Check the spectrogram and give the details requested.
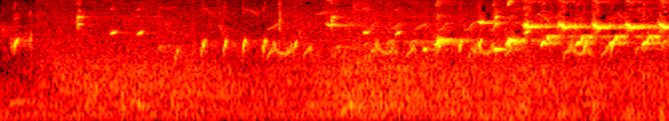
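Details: European goldfinch song offered as stimulation for other songbirds, among canaries and mules: a series of separate sharp chirps roughly every fifth of a second, building into a quicker, louder twittering trill.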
